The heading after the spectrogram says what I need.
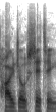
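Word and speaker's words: Hydrocity: if you want to if you want to pronounce it hydros that's fine just when when I when I was that young I couldn't pronounce that word so I just said Hydro City cuz I was an ignorant little well it makes sense to me because it's Hydro plus velocity and you go pretty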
